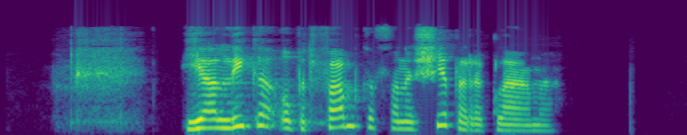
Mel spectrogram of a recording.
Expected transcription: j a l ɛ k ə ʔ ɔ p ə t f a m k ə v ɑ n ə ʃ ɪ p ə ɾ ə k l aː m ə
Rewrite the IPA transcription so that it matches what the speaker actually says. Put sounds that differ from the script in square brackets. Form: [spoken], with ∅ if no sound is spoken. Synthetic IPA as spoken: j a l [i] k ə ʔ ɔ p ə t f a m k ə [f] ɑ n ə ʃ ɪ p ə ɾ ə k l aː m ə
